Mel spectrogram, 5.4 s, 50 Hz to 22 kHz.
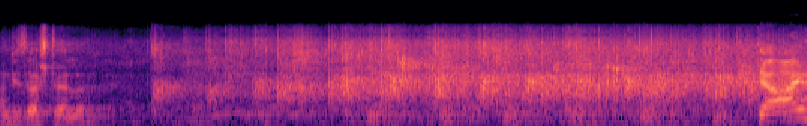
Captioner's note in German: Beifall bei der CDU, der SPD, dem BÜNDNIS 90/DIE GRÜNEN und der FDP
